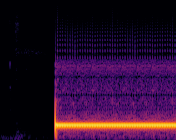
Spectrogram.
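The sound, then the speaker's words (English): A steady, loud telephone ringback tone on an outgoing call starts abruptly after a short silence and holds as one unbroken hum, with no voices present. “All right, let's see if this works. If he answers the phone,”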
